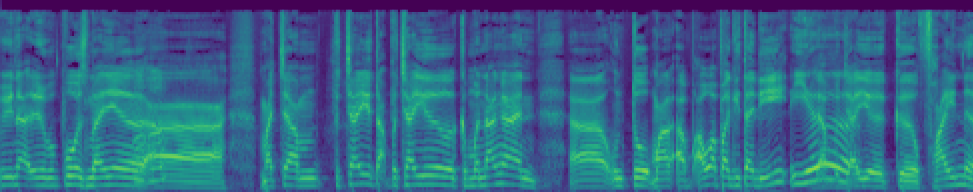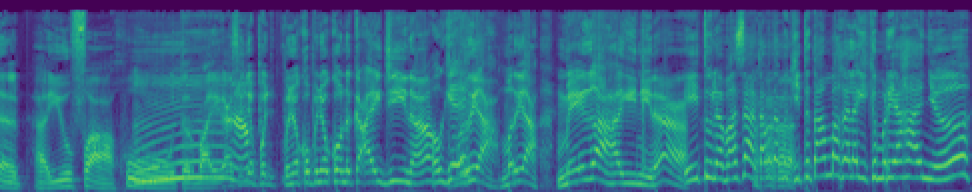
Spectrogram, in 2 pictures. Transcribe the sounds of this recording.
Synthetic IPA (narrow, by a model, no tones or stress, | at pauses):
inaʔdiɾipəpʊlsəbənaɲəə | mat͡ʃampərt͡ʃajət̪aʔpərt͡ʃajəkəmənaŋanəṵnt̪ʊk̚maa̰walpaɡit̪adijdapərt͡ʃajəkəfajnələ̰jufa̰hut̪ərbaikansaɲappəɲɔkɔp̬əɲɔkɔdəkaʔ̪aid͡ʒinahokeəɾiahməɾiah | meɾahɦaɾinĩnait̪ulahbaas̬at̪aũt̪apikit̪ət̪ambahkanlaɡikəməɾiaɦanɲə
